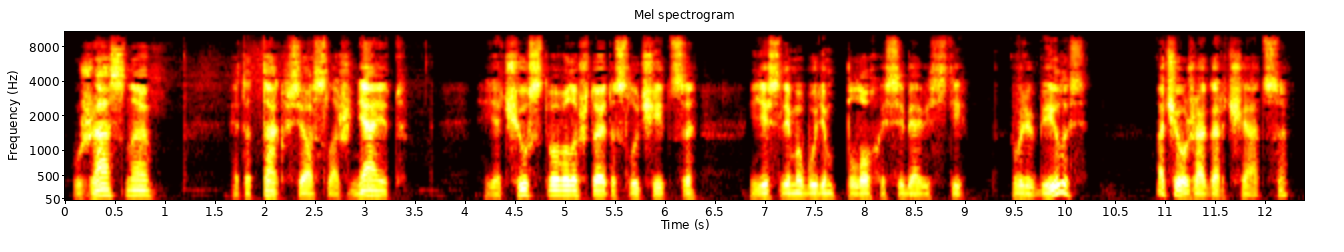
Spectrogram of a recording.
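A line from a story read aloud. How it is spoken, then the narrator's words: Said softly. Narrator (Russian): мягко сказал Коридон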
